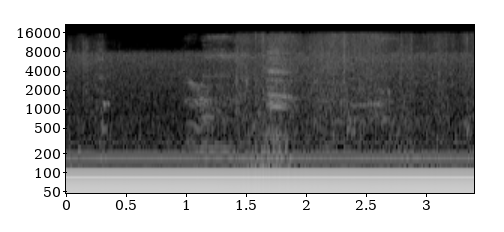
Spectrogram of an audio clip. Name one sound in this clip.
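Water splashes and gurgles as a body plunges underwater.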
